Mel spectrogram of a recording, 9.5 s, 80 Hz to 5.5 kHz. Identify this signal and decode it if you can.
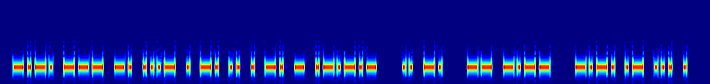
Morse code, heard as a keyed tone, about 25 wpm, 600 Hz. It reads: CONVENIENT. IN MY CASE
